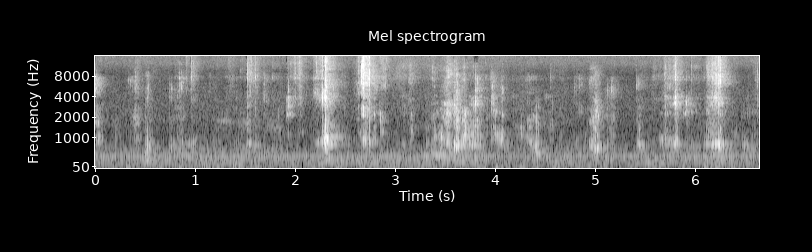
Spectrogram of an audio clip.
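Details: Crisp vegetable crunching from Connie, a young female Golden Retriever five months old, eating indoors: bright, separate bite snaps about once or twice a second, some loud and ringing, over a low steady hum.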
